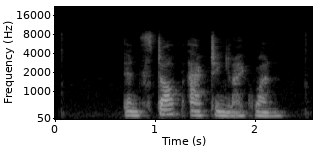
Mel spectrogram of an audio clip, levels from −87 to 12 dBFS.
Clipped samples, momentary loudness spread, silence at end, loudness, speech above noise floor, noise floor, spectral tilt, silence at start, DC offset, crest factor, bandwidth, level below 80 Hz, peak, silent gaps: under 0.1%; 5 LU; 0.3 s; -34 LUFS; 41 dB; -74 dBFS; -6.5 dB/octave; 0.7 s; under 0.1%; 18 dB; 9 kHz; -72 dBFS; -16 dBFS; none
